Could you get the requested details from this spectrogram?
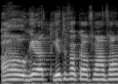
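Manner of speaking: irritated, angry, snapping outburst. Acting out how one talks in an angry stage: imitating an angry outburst. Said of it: "you don't have to be so angry".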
